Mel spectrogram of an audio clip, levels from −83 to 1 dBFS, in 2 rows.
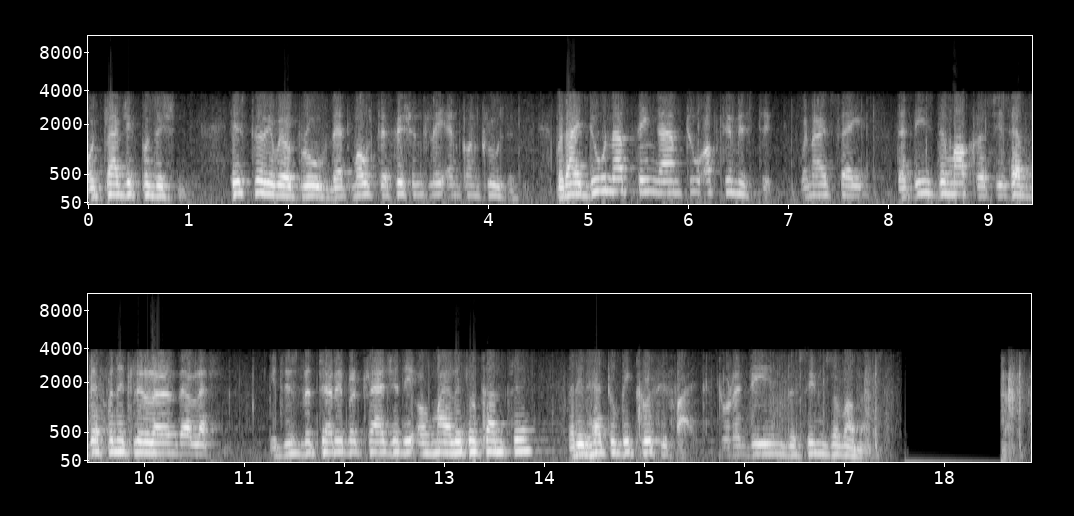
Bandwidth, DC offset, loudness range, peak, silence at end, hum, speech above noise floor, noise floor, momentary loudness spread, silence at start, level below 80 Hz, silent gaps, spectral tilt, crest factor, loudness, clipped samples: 4 kHz; under 0.1%; 5 LU; 0 dBFS; 0.05 s; none; 46 dB; -59 dBFS; 13 LU; 0 s; -46 dBFS; none; -11 dB/octave; 14 dB; -14 LUFS; under 0.1%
